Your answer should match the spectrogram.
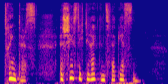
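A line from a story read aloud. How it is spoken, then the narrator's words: Husky breathy whisper. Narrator (German): hauchte Jasmines heisere Stimme in mein Ohr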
